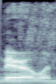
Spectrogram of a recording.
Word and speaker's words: Marriland: So if I'm pronouncing it as the state, I would say Maryland, like Maryland. But if I'm pronouncing it as my username, I say Maryland. Like, I guess it's emphasis on the, I don't know, Maryland versus Maryland. Like Maryland or Maryland. Like for me, it's Maryland.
